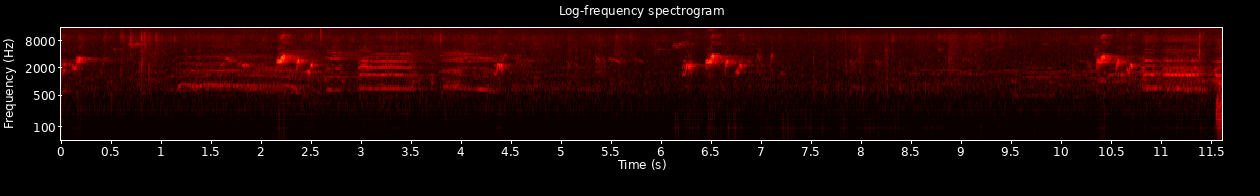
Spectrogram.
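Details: Trainee decoy red-whiskered bulbul singing during a trapping session on 11 December 2016; brief lively warbled phrases recur every four seconds or so, with softer chirps between them and a low rustle near the end.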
